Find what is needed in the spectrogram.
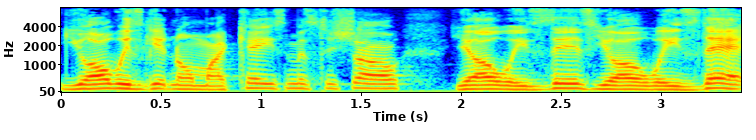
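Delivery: normal talking voice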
